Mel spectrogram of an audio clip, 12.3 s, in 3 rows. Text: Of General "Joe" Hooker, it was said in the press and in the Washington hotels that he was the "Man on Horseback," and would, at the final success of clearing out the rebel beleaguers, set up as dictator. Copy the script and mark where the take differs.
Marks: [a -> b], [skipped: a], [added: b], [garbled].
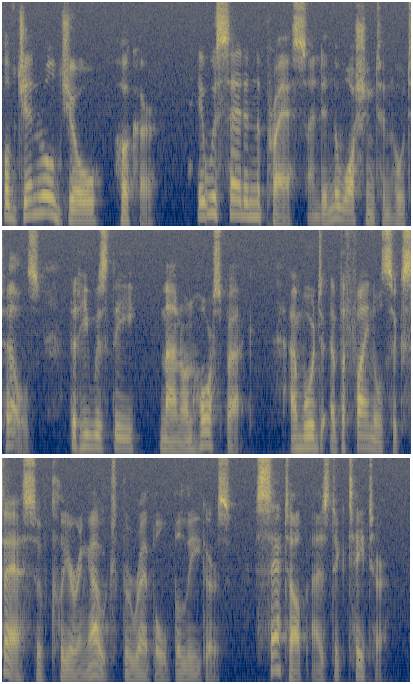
Of General "Joe" Hooker, it was said in the press and in the Washington hotels that he was the "Man on Horseback," and would, at the final success of clearing out the rebel beleaguers, set up as dictator.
